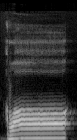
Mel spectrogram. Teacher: জিহ্বার আগার উল্টা পিঠ তার বরাবর উপরে তালের সঙ্গে লাগিয়ে উচ্চারিত হয় · র হরফটি এখানে আমরা পর উচ্চারণ করব। মোটা করে উচ্চারণ করব। এবং র হরফটি এক আলিফ টেনে পড়ব।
